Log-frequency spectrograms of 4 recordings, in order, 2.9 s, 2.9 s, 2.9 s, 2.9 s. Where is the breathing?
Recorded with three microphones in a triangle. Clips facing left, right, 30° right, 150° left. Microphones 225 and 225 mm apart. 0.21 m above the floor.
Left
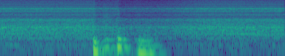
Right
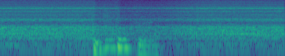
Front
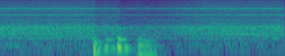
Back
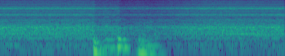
40° left, 1.1 m.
